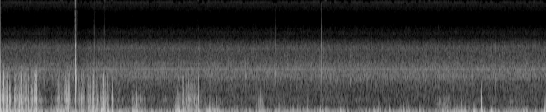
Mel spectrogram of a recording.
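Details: Outdoors at a bald eagle nest, gusty wind rumbles and leaves rustle, with scattered sharp knocks and clicks but no clear calls.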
